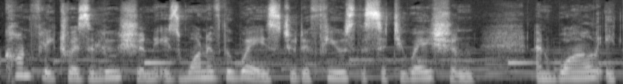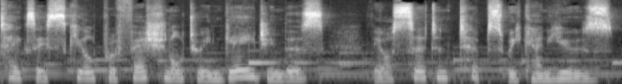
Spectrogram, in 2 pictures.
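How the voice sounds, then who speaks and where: Woman, magazine show narrator, scripted, lowish pitch, music behind. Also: normal speed.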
